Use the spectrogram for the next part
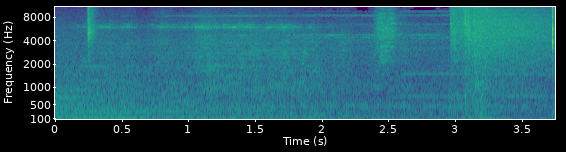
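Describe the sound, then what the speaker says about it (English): A train in the video game Satisfactory rolls into a station, a steady low rumble of rail wheels with brief high squeals near the start and again toward the end, continuous and fairly loud with no talk. "It's just pulling in up there."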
